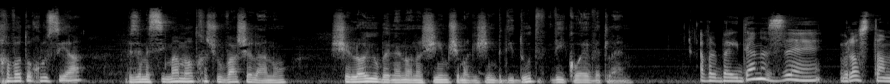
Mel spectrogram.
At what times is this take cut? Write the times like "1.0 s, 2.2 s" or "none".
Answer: none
